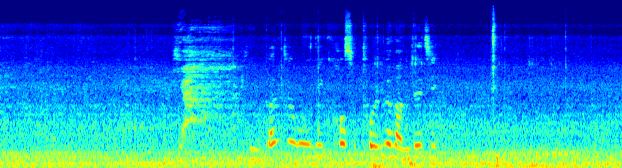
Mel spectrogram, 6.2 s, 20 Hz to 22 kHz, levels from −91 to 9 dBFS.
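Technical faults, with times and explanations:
No technical faults can be heard in these sounds.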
